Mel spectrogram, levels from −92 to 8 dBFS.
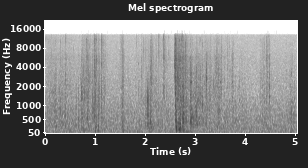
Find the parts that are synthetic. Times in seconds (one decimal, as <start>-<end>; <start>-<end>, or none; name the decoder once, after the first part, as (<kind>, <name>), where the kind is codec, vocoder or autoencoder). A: none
